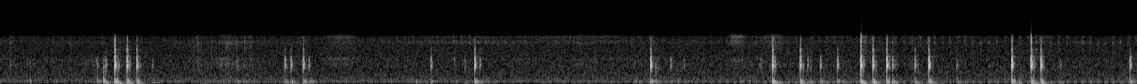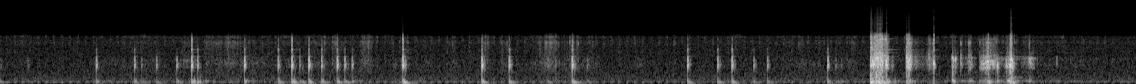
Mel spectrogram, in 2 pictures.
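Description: Irregular clicks, knocks and rattles as the camera and the ATV jolt over rough snow, with a dense, loud cluster of them near the end, over the ATV engine's faint steady low hum.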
